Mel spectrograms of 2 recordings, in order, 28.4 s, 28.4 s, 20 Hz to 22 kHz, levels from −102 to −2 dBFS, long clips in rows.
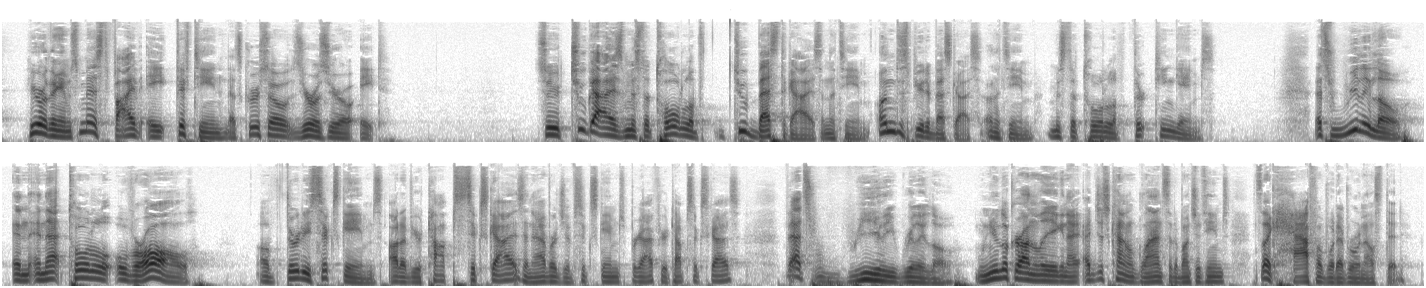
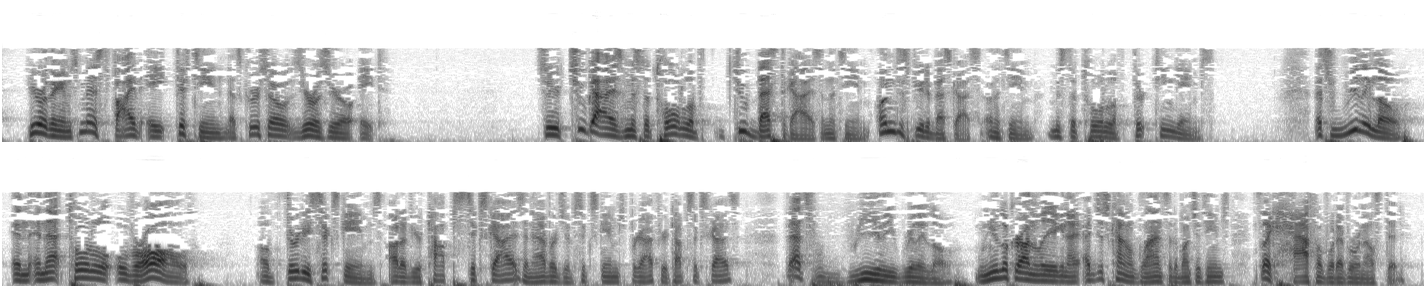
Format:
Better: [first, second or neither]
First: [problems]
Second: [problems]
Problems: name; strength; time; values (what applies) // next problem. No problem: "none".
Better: first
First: garbled, watery; slightly; nothing above 13 kHz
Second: garbled, watery; badly; nothing above 6.5 kHz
